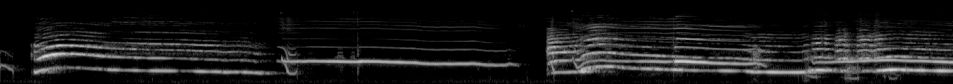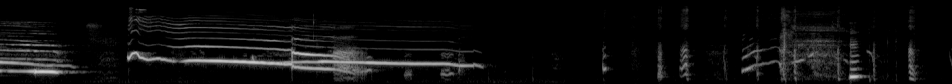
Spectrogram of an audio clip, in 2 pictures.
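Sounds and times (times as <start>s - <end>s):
puppy howling: 0.0s - 10.2s, 10.8s - 14.4s, 16.3s - 17.5s
puppy whimpering: 2.7s - 5.2s, 10.8s - 14.4s, 15.5s - 18.8s.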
